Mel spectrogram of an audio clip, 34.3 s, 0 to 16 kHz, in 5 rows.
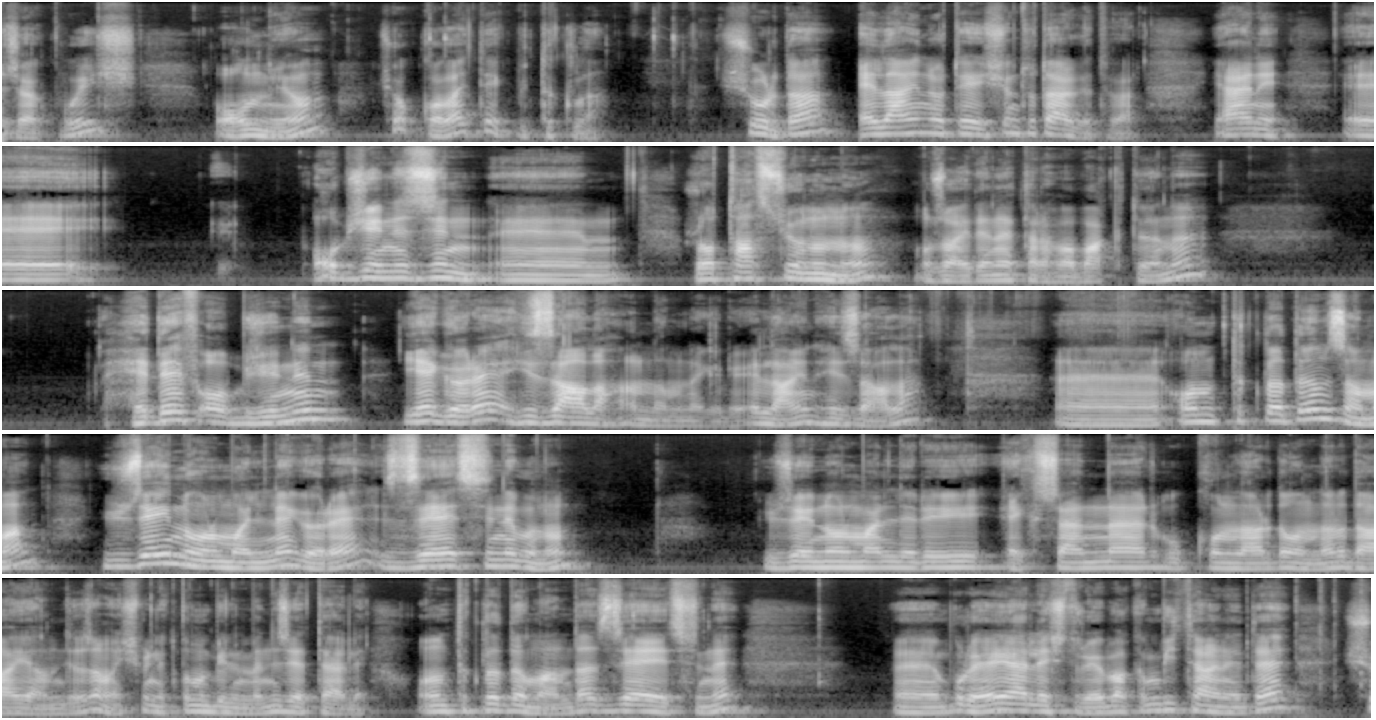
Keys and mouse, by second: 0.5 middle click, 1.5 g, 3.5-20.6 drag, 22.3-22.6 shift+middle drag, 28.4 g, 32.8 g.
